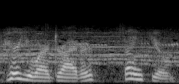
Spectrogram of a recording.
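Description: An actress playing a distraught wife searching in the dark for her husband, breathless and melodramatic, in an old radio horror drama. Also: lowish voice, lively intonation, normal speed, loud music behind the voice. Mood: composed. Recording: muffled, noisy old radio broadcast.

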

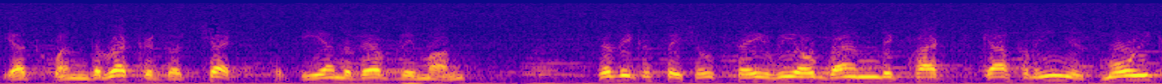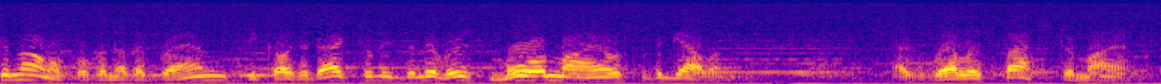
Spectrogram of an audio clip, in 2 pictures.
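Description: A man's voice: medium pitch, expressive, fast talker, soft background music. Tinny 1930s radio announcer, male. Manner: formal, emphatic announcing. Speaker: announcer and narrator. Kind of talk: 1930s radio scripted narration and ad reading.

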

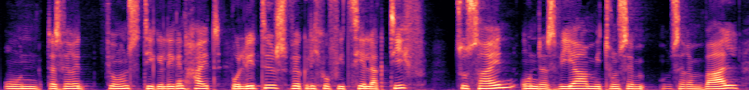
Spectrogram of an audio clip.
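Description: A woman with a Spanish accent, a native Spanish speaker, holds forth as a panel guest at a mid pitch. She speaks earnestly and fluently, stopping now and then to rephrase. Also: steady tone, normal speed, a little mellow. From Spain. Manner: earnest, fluent, with searching restarts. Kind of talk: panel discussion.

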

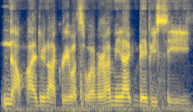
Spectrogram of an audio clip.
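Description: A man's voice: deep voice, steady tone, a little fast, pushed and bright, no echo, poor audio. A young man calling in to a sports radio show, speaking eagerly and emphatically. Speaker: caller, college sports fan.

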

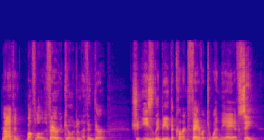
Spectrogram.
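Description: A man hosting a solo sports podcast, giving conversational, opinionated commentary with emphatic stresses and deliberate pauses. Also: mid-range voice, pushed and bright.

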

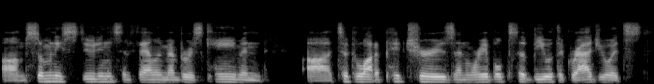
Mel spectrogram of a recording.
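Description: A man's voice: medium pitch, fairly even intonation, moderate pace, smooth, no echo, highs cut off. A young man from Brooklyn, earnestly answering interview questions with many restarts and fillers. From United States (Brooklyn). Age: young adult. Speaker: interview guest, valedictorian. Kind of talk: casual interview.

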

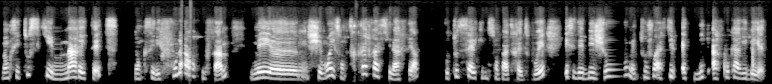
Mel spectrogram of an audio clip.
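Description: A woman's voice: mid-range voice, normal speed, slightly rough, no echo. Young woman from Martinique, dull dry sound. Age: 20s. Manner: relaxed, storytelling, with fillers. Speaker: guest entrepreneur. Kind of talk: casual interview conversation.

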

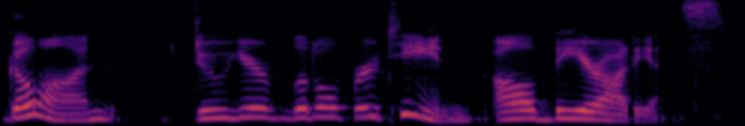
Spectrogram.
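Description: A woman playing a sardonic teenage high school soccer player in an audio drama, dry and blunt. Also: measured pace, no echo, natural voice. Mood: dry, challenging. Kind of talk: naturalistic audio drama acting.

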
